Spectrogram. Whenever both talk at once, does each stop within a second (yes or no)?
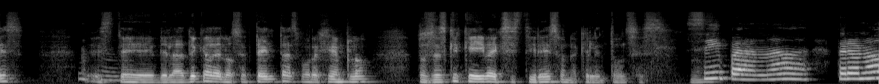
yes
